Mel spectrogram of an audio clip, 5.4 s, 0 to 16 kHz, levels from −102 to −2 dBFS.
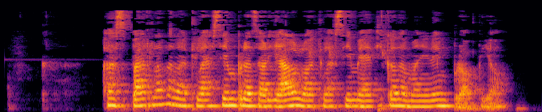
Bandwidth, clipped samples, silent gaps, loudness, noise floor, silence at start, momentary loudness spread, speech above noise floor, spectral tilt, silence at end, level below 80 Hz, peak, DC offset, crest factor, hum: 11.5 kHz; under 0.1%; none; -16 LUFS; -60 dBFS; 0.4 s; 10 LU; 45 dB; -5.5 dB/octave; 0.2 s; -50 dBFS; 0 dBFS; under 0.1%; 16 dB; none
